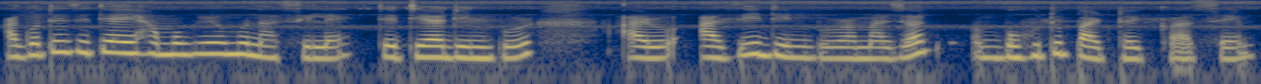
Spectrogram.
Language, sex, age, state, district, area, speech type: Assamese, female, 18-30, Assam, Lakhimpur, rural, spontaneous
